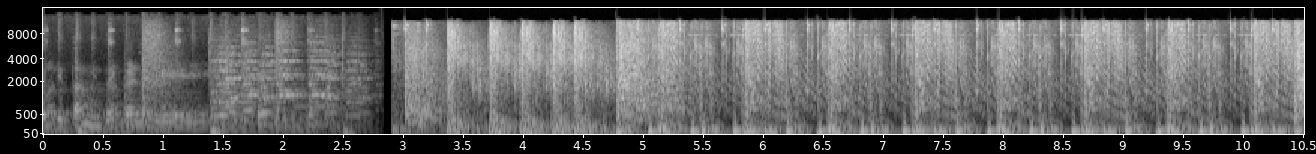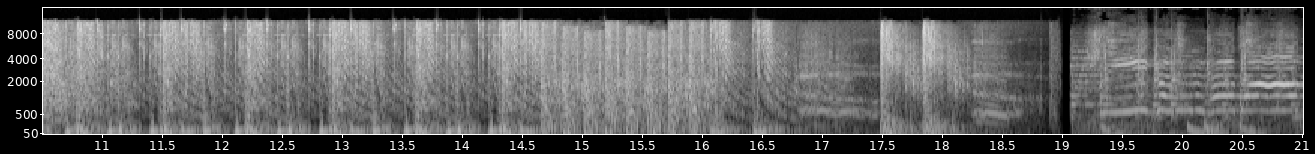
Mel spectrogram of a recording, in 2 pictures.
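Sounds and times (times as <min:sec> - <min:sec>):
automatic gunfire: 0:02.9 - 0:16.8.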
